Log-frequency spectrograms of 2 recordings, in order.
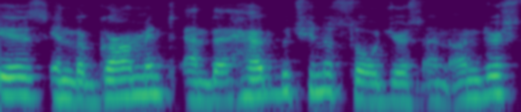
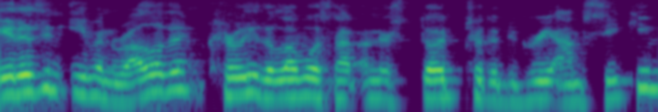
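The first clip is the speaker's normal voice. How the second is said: plain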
